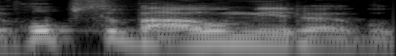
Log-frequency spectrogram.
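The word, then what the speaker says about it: Hobsbawm: 에릭 홉스봄이라고 하는 역사가가 있습니다. 본토 발음으로는 홉스바움이라고 불러줘야 한다라는 건데 이분이 이제 19세기 3부작으로 유명을 해요.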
